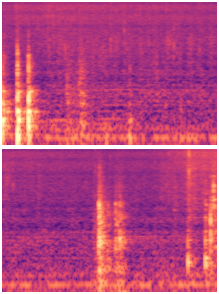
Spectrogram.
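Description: Shredded chicken sizzling as it fries in butter with onion and garlic, while a metal spoon stirs it and knocks against the metal pot: a cluster of sharp knocks at the start and more about five and six seconds in.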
